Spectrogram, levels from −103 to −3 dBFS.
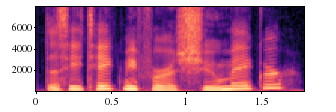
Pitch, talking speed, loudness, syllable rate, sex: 235 Hz, 235 wpm, -16 LUFS, 5.3 syllables/s, female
